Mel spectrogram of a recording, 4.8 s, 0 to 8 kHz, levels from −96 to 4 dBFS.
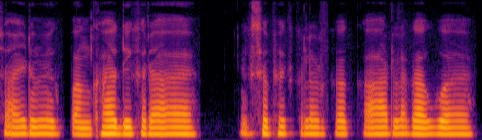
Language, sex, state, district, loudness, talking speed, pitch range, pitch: Hindi, male, Jharkhand, Ranchi, -18 LUFS, 185 wpm, 140-145 Hz, 140 Hz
